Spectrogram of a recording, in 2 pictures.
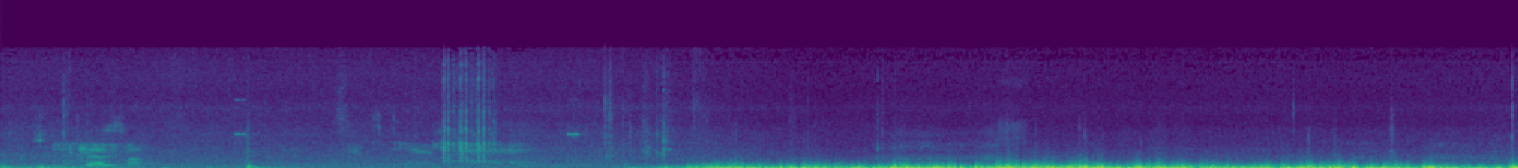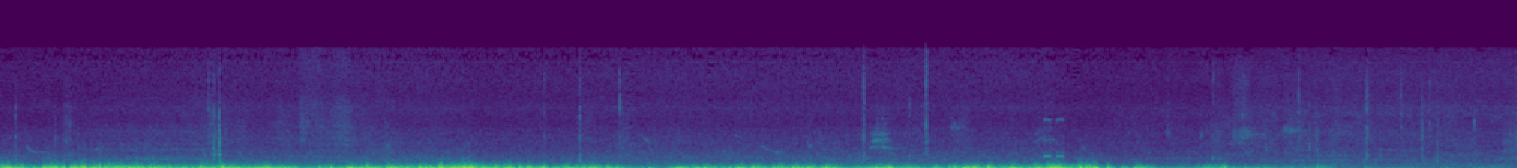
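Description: Wind buffeting the microphone: a low, gusty rumble that starts about four seconds in and dies away near the end, after a quieter start with a few faint clicks.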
